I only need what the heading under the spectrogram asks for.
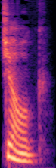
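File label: "jog", British English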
